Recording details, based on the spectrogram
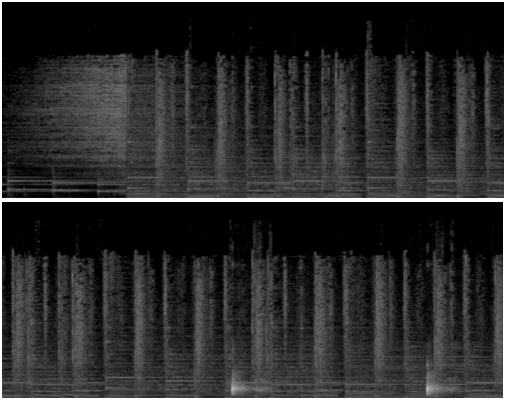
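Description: Pineapple chopped into small pieces with a knife on a board, a steady run of crisp, close knocks, with two sharper, louder strikes near the end and no talk.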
